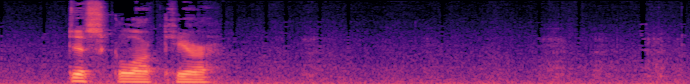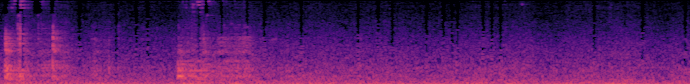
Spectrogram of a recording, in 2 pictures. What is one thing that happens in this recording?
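A metal pick scrapes and clicks inside a padlock.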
